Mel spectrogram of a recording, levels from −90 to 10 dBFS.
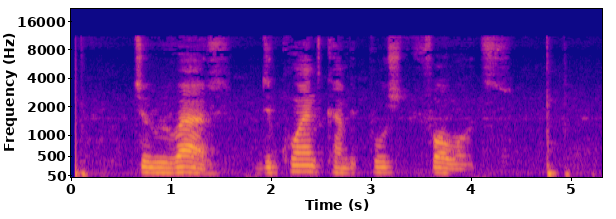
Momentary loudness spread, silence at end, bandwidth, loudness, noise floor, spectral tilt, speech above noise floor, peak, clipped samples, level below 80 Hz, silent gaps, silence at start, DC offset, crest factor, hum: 21 LU; 0.35 s; 11.5 kHz; -20 LUFS; -47 dBFS; -6 dB/octave; 28 dB; -2 dBFS; under 0.1%; -40 dBFS; none; 0.05 s; under 0.1%; 20 dB; none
